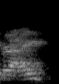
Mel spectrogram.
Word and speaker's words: Fried: Should you say Freud's freeze? But it's spelled as IE, right? yeah. I just feel like it's good To say fried, fried.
